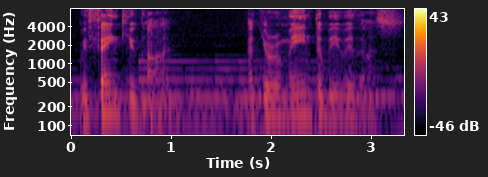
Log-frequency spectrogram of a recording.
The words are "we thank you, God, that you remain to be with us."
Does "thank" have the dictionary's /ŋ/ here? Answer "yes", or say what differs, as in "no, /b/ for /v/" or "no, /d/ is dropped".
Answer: yes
